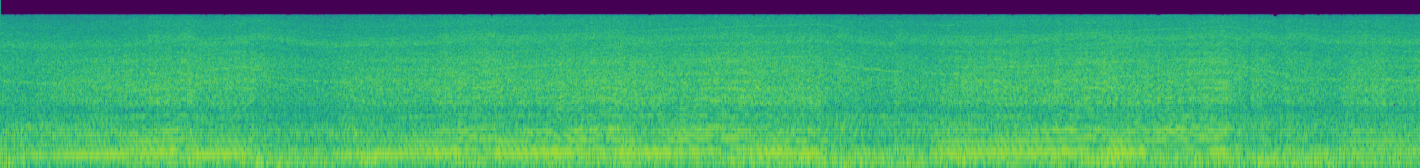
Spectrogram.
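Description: A racing car engine whines loudly, rising in pitch and dropping sharply with each gear change.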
